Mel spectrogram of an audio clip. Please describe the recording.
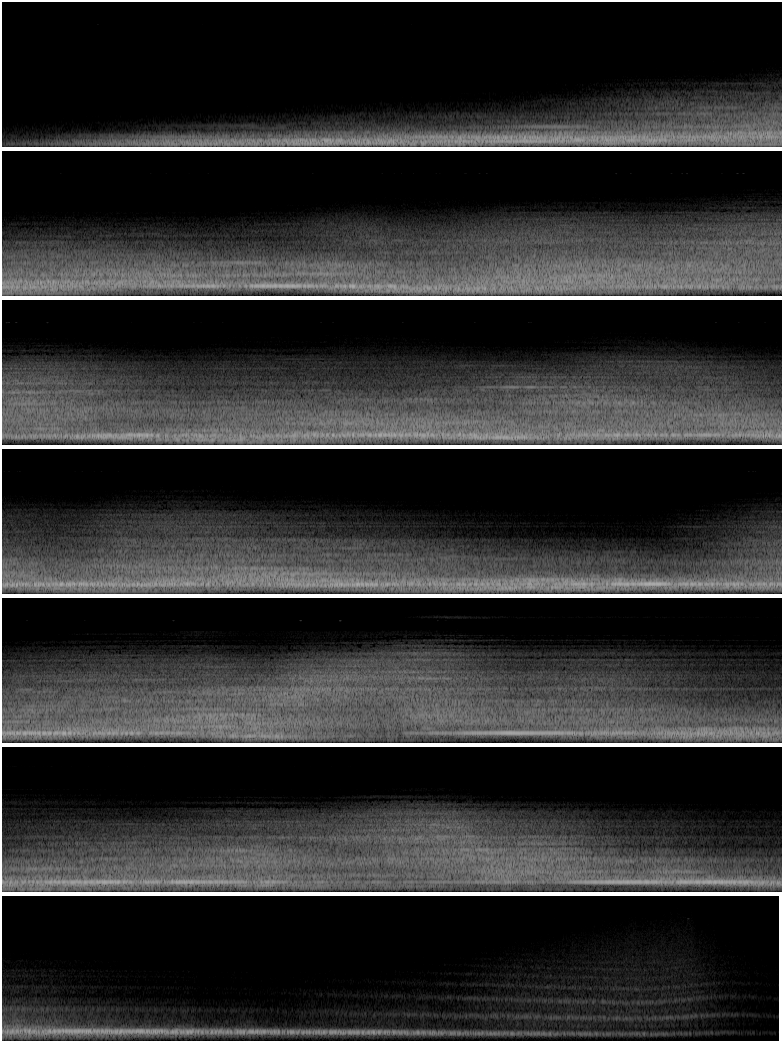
From an unsuitable recording to a soundscape in Audition. Reverberations, echoes, distortions, expansion & compression, reversions, dynamic EQs, slices… OMG.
